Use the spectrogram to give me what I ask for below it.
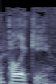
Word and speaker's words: Palicki: How about Adrienne Palicki? Am I saying that properly? – Palicki. – Palicki? – Yeah, she's cool.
